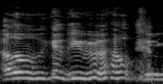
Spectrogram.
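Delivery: put-on voice of an elderly lady. Mocking the other speaker's story of asking for help, imitating an old lady. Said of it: "You're like an old lady".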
